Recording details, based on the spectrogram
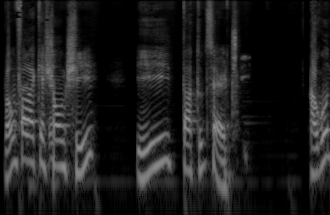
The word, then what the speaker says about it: Shang-Chi: Shang estão falando que a pronúncia na verdade é Shang-Chi.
